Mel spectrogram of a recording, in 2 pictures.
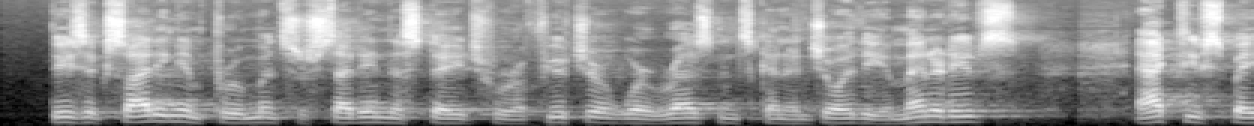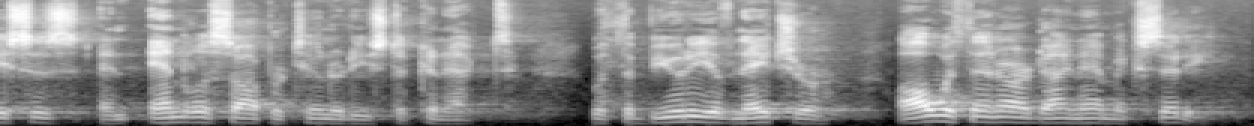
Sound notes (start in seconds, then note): none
